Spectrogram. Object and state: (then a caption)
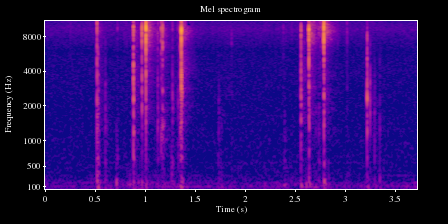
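Acrylic rhinestone sticker sheet tapped with nails. Long mint-green fingernail tips tap a blue and clear acrylic rhinestone sticker sheet, making nine quiet, sharp clicks that sound bright and die away almost at once. The taps come in loose clusters over a faint low hum, with a short pause in the middle.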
